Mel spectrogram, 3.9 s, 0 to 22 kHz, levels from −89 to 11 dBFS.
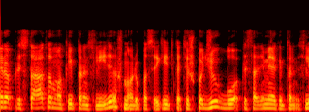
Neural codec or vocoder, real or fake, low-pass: none; real; 7.2 kHz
